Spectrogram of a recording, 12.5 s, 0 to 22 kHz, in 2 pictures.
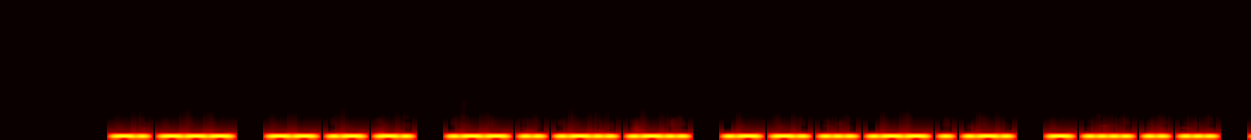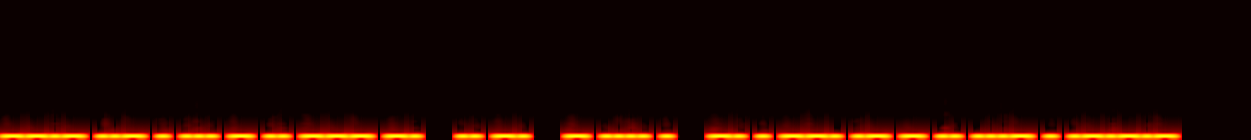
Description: Morse code, heard as a keyed tone, about 40 wpm, 700 Hz. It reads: NO MAN WILL ANSWER THIS QUESTION IN THE NEGATIVE.
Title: Sentences from Top 1000 Words - Review Part 6 - 40wpm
